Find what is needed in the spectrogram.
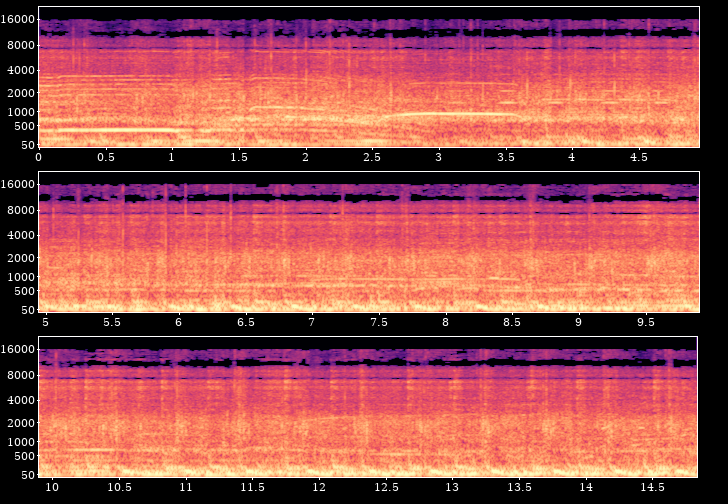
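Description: Music playing loudly over an arena crowd cheering and clapping, with a few held shouts or whoops in the first few seconds.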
